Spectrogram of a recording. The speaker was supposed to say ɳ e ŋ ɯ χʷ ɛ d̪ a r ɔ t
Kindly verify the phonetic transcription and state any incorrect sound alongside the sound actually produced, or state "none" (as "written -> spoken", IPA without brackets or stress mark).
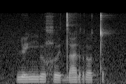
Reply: ɛ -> e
